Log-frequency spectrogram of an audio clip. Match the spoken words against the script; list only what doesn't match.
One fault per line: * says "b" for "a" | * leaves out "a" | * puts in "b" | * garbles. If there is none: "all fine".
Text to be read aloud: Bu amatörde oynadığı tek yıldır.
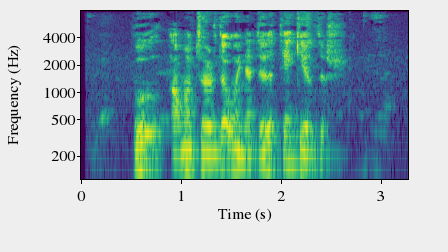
all fine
